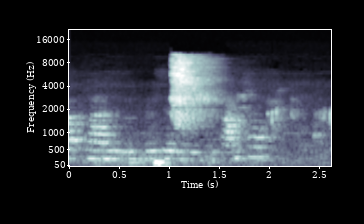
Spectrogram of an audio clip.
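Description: A plastic bottle cap hisses open.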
